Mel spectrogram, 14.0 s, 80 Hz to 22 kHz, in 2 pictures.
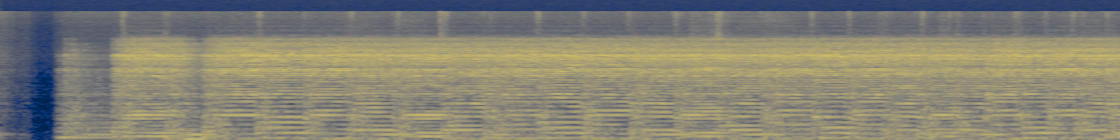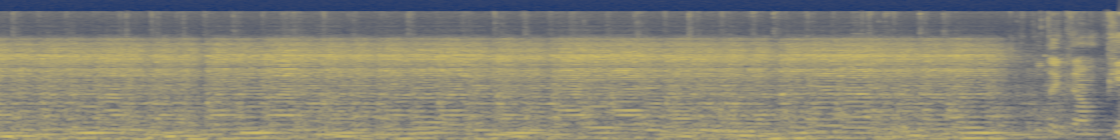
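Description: Electric guitar through distortion, playing a fast, even run of low notes over and over. It is a four-note exercise on the two lowest strings: frets 3 and 7 on the thickest string, 3 and 5 on the next. The playing starts about half a second in and stops just before the end.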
